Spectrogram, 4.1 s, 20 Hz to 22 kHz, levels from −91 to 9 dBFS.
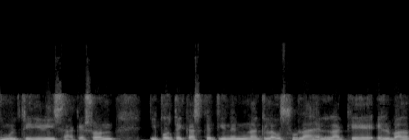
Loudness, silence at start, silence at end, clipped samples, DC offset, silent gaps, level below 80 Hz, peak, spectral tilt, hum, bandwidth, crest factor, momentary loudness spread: -36 LUFS; 0 s; 0 s; under 0.1%; under 0.1%; none; -66 dBFS; -26 dBFS; -5.5 dB/octave; none; 9.8 kHz; 10 dB; 4 LU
